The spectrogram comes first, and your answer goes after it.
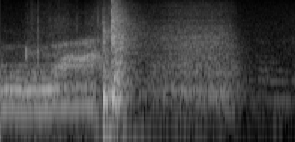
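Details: Angry cats indoors: a strained, nasal yowl breaks into a sharp explosive hiss, then a softer breathy tail trails away.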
